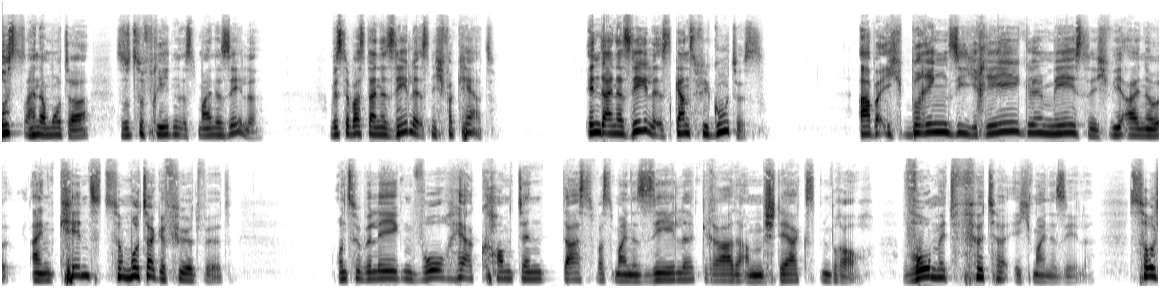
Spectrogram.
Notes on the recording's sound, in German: Sonntagspredigt aus dem Standort Bochum.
